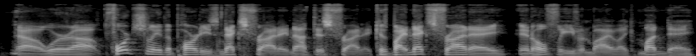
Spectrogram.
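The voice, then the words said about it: Hoarse, sick-sounding voice. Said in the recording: “the voice should be fully back ... someone that sounds like this ... everybody thinks you're sick ... a really weird voice”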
